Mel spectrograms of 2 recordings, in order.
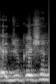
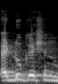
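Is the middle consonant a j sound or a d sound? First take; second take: j; d. First: The middle consonant is a j sound. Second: The middle consonant is a d sound. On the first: The speaker calls it right. "ऐसी एजुकेशन नहीं बोलते" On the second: The speaker calls it wrong. "एडुकेशन तो कोई word ही नहीं है"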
